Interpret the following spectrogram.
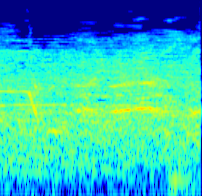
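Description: Concert audience chattering and murmuring, with a held high tone that slides down and stops about half a second in.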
